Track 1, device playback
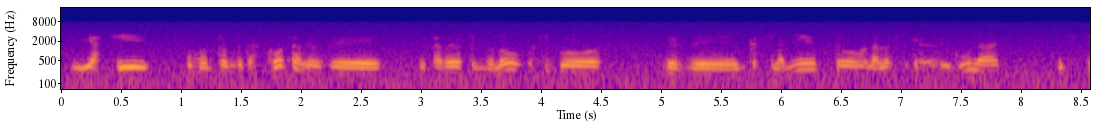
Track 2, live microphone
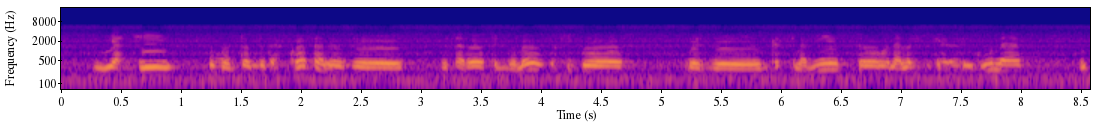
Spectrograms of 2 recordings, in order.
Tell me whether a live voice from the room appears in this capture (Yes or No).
No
